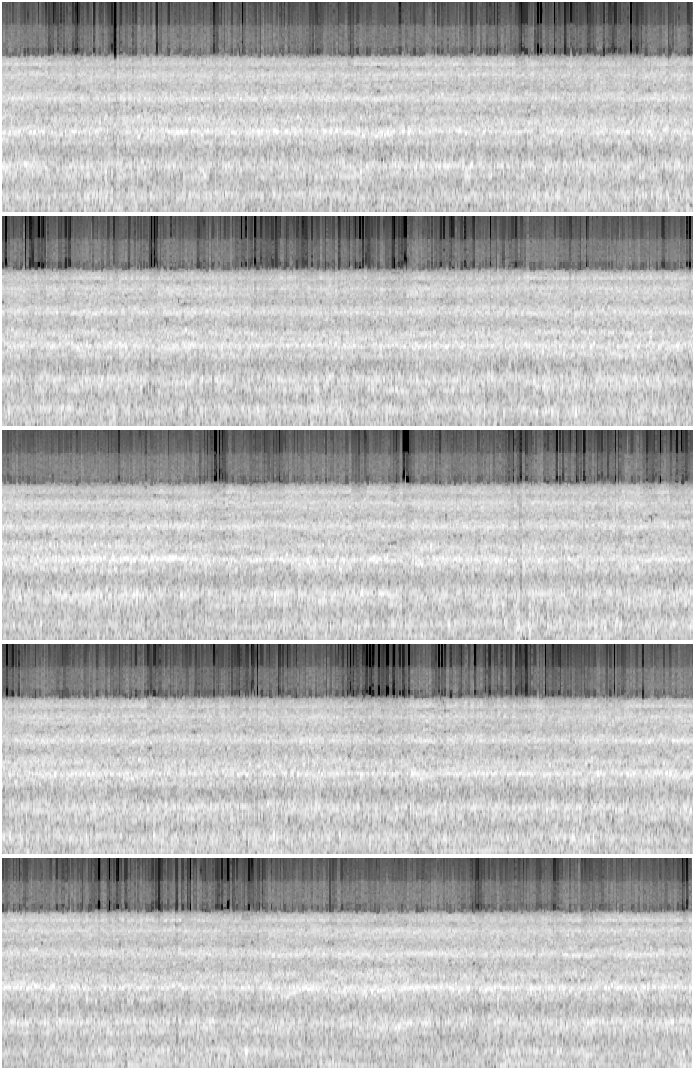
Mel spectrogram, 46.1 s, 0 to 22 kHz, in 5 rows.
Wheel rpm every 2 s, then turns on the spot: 230, 230, 230, 240, 230, 230, 230, 230, 210, 210, 220, 220, 230, 230, 230, 230, 230, 230, 230, 230, 220, 230, 230.
none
